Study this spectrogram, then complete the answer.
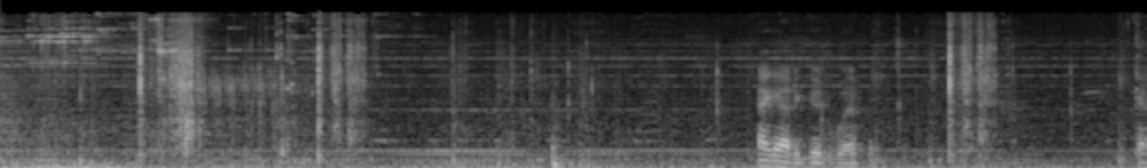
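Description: A short metallic click sounds as gear is picked up.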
